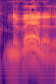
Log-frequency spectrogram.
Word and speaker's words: Nevada: Nevada, that is how you say it.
